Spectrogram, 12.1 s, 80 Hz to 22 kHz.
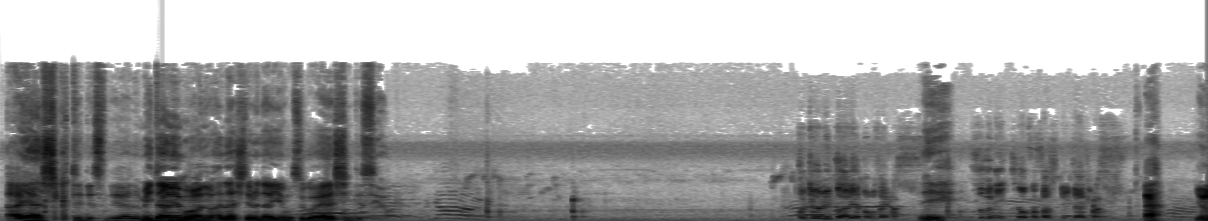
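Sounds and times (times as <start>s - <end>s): insects chirring: 0.0s - 12.0s
faint voice: 3.0s - 5.0s.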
